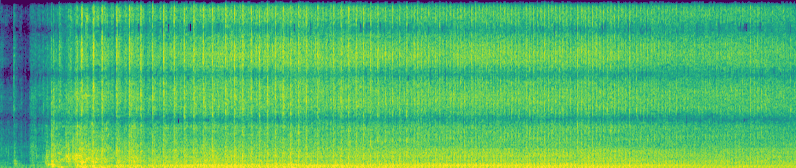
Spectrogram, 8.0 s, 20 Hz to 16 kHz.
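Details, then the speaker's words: 8-horsepower 1980s Simplicity snow blower, pull started with a little choke on a cool evening: starts, then an even single-cylinder chug about four beats a second that settles and holds steady; healthy. "Usually starts on the first pull. Choke it a little bit here because it's kind of cool out tonight."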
